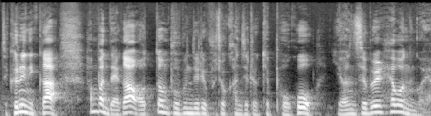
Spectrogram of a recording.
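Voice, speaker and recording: Very wide pitch swings mark a man's very fast speech. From Korea, part of childhood in US. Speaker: YouTuber, creator coach. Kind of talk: tutorial.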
